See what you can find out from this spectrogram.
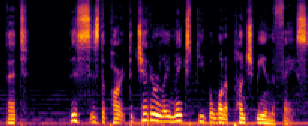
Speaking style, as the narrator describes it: Lucy said quietly

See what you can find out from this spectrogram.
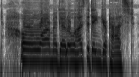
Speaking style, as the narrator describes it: the tiger called out

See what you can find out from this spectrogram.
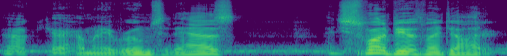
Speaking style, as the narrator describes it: My wife looked at him with tear-glazed eyes and muttered

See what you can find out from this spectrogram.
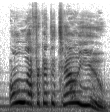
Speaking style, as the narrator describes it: his mother interrupted excitedly

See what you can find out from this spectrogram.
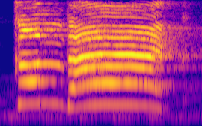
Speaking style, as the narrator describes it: she screamed

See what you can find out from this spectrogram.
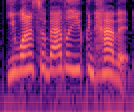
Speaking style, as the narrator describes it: Akito shouts

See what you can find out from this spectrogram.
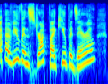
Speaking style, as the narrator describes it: Frankie sighs

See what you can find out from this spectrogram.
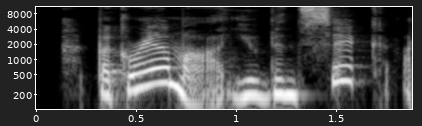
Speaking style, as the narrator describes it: exclaimed

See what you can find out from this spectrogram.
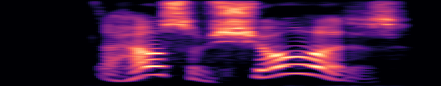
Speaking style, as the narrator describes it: I cried

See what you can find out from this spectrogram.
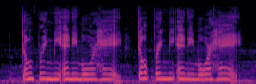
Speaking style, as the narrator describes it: he cried out as loud as he could

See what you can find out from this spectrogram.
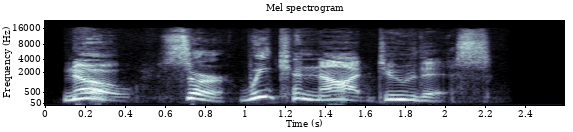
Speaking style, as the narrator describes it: Radric barked

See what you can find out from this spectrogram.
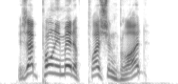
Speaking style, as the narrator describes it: he cried in a stern voice

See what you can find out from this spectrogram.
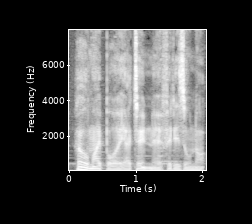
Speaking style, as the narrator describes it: said Dad wearily

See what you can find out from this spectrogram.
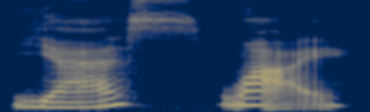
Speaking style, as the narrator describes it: slowly asked

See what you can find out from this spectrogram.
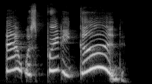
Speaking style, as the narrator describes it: chirped one of the owlets

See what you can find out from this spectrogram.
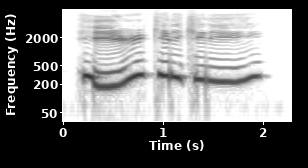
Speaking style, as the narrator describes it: called in his reedy voice, a hideous, mocking mimicry of the way that the red-haired woman called

